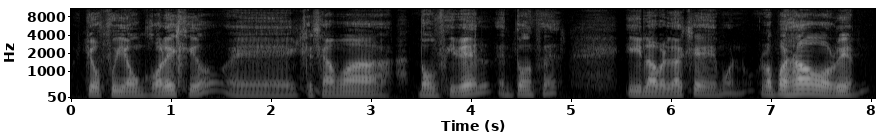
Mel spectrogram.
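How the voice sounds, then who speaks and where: With a medium-pitched voice, a man talks at a very slow pace. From Madrid, Spain (Tetuán). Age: 70s. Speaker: retired car mechanic and workshop manager. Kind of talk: interview, personal reminiscence. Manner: hesitant, many fillers and false starts.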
